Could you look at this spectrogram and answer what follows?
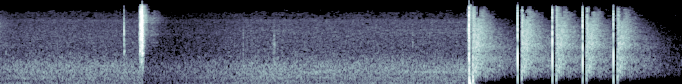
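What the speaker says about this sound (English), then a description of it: "I shot the Walther the best when I was shooting it faster" Walther PDP F-Series pistol fired at a shooting range: one sharp shot, a pause, then five rapid loud cracks in quick succession with short decays.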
